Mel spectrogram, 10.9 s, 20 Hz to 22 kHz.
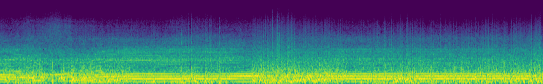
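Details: Sea-Doo GTX DI two-stroke on water run after bad air injector replaced, water temp 52–58°: steady wide-open-throttle drone levels off, flat on top end; tach shows only 6,200 rpm, cause unresolved.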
